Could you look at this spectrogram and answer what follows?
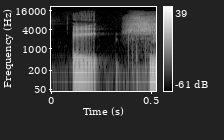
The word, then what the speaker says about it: Lachish: Yeah, the comb was found in 2016 from Israeli archaeological site Lachish. Or Lachish. I don't know if you pronounce the CH. – Lachish.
